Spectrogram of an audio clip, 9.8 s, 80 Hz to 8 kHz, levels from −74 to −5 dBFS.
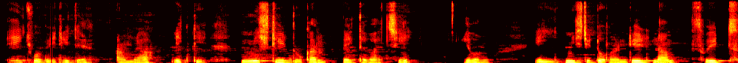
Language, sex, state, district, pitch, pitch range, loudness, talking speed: Bengali, female, West Bengal, Jhargram, 185 Hz, 175-195 Hz, -20 LUFS, 90 wpm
